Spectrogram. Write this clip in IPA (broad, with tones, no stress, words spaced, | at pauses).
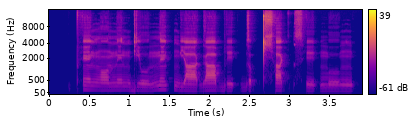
pʰẽ˦ŋɔ̃˧n̪ĩ˧n ɡju˨˩ n̪ẽ˦k̚ŋja˨˩ɡa˧bi˨ʔ ɡə˦p̚ t͡ɕʰa˦k̚t͡sʰi˨ʔ mu˨˩ŋ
